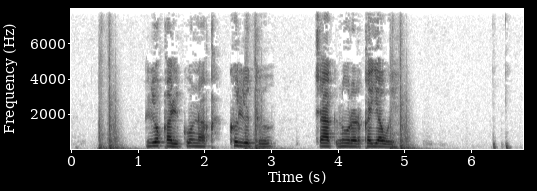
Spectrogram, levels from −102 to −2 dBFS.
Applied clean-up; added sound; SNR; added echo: none; Slam; 15 dB; none.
